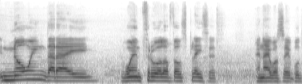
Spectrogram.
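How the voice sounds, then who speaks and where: Against noticeable background noise, a man of medium pitch talks at a fairly slow pace with ordinary pitch variation. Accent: Spanish. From Chile. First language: Spanish. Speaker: musician. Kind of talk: casual interview conversation. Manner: meandering, halting.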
